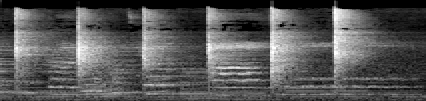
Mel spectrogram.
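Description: A Chinese hymn sung with musical accompaniment, punctuated by six sharp handclaps about two-thirds of a second apart. The singing fades out near the end.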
